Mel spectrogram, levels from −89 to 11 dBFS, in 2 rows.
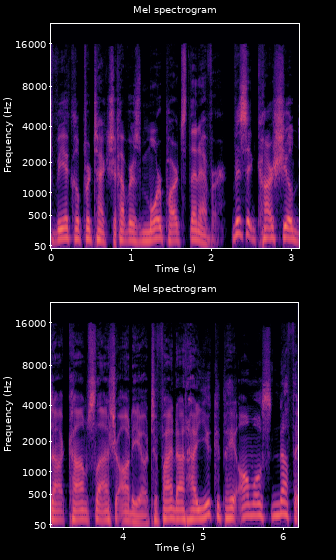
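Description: At about 0.82 s there's a CD skip, just before "more parts than ever". The player drops out for only around ten milliseconds, long enough for a small tick, and then the speech carries on from a different spot, so the flow has an abrupt seam. It happens when the laser gets knocked or hits a flaw and lands on another turn of the disc's spiral, so playback resumes from the wrong place.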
